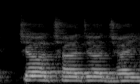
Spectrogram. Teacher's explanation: तालव्य अर्थात तालु से जिसका उच्चारण होता है, जिह्वा के तालु भाग से, जिह्वा के अग्र भाग से, तो वह तालव्य होता है।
